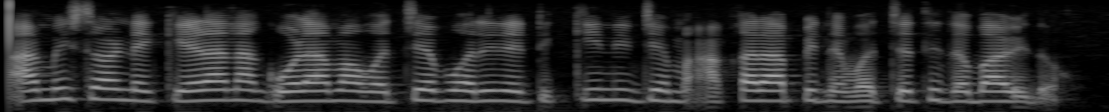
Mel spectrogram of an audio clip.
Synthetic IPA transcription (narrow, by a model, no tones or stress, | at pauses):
a̰misəɾnekeɭanaɡoɭamãʋətːʃebʱəɾineʈikːinid͡ʒema̰kəɾapineʋətːt͡ʃet̪ʰid̪əbaʋid̪o̰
